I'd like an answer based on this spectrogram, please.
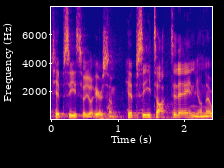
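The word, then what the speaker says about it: HPSCI: on Intelligence the acronym for which is usually pronounced tipsy so you'll hear some hypsi talk today and you'll know what it is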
